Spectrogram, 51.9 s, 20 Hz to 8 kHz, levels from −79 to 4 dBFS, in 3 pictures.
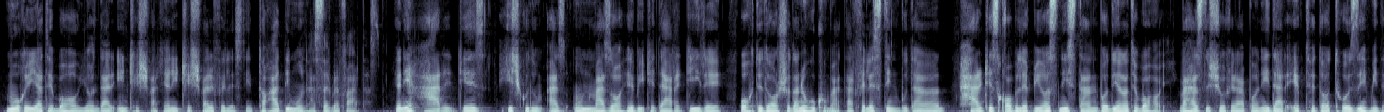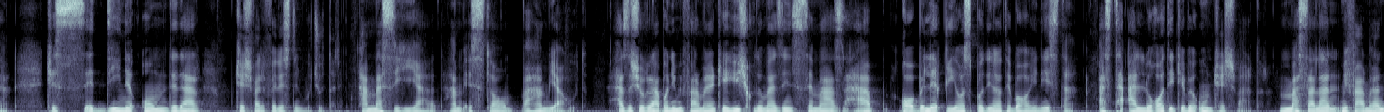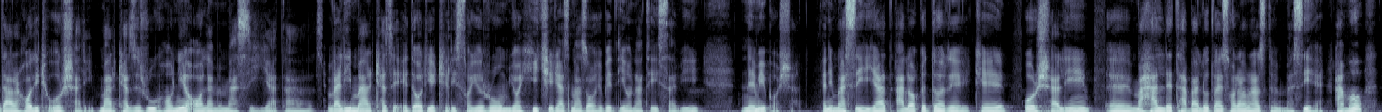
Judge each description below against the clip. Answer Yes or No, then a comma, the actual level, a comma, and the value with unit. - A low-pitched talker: Yes, low, 115 Hz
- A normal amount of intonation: Yes, average, 4.7 semitones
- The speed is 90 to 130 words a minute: No, average, 140 wpm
